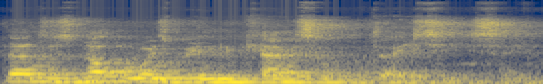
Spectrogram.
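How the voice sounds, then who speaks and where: At a wedding reception, a middle-aged man gives an informal, humorous father of the bride speech with dry, teasing delivery, talking very fast in a fairly high, mellow voice. The large reverberant room and distant mic make it very echoey and noisy, with guests laughing in the background.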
